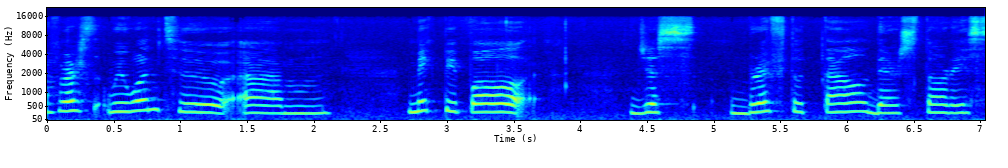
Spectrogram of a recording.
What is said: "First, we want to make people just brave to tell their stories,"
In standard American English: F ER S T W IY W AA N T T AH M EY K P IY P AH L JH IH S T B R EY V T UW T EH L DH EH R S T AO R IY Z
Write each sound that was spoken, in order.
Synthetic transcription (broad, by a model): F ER S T W IY W AA N T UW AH M EY K P IY P AH L JH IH S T B R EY F T UW T EH L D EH R S T AO R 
